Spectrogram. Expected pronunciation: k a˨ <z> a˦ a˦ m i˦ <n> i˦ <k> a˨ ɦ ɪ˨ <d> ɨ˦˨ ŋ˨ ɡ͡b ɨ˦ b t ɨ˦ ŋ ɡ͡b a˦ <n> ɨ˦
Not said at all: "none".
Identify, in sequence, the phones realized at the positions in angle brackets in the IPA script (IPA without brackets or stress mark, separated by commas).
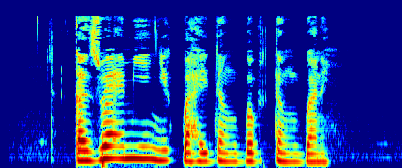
z, ɲ, k͡p, d, n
